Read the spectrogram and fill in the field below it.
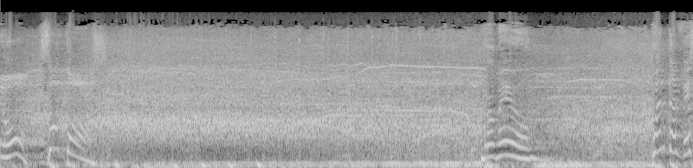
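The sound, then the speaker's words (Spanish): A large crowd of women at the Quinta Vergara screams and cheers for a bachata singer in a loud, continuous roar, with a voice briefly cutting through at the start and again toward the end. “Todas estas mujeres gritan tu nombre, están felices de compartir contigo de las propuestas que les haces también.”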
